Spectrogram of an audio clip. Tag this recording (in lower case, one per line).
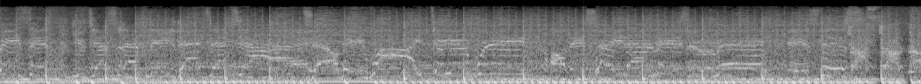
music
